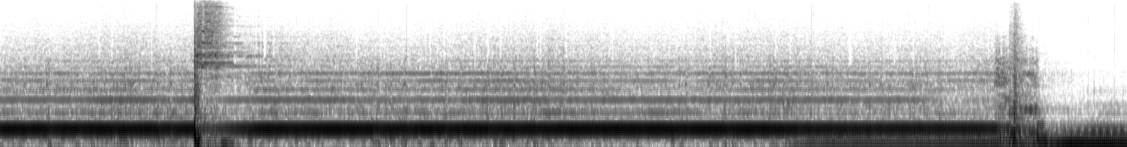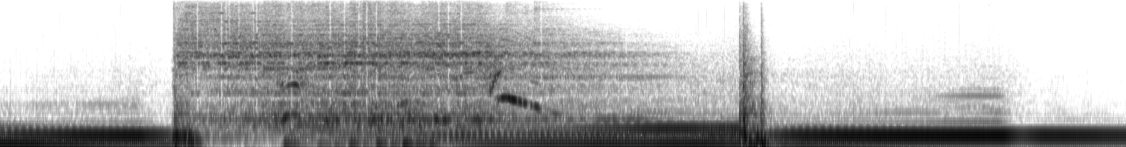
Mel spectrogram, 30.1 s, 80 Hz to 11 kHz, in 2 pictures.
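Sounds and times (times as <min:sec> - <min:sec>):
lower drone: 0:00.0 - 0:30.0
steady held drone: 0:00.0 - 0:30.0.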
